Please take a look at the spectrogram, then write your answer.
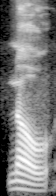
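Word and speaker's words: know: kue yang dia terbaca contohnya adalah no yang artinya tahu kemudian ni artinya ludut knya tidak dibaca tapi yang dibaca n-nya kita bahas alfabet l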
